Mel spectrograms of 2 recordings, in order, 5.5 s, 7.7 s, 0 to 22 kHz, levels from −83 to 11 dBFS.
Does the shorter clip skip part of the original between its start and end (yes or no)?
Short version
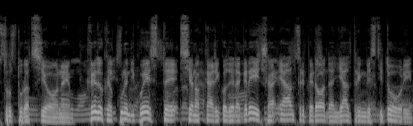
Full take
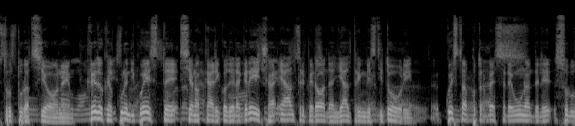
no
